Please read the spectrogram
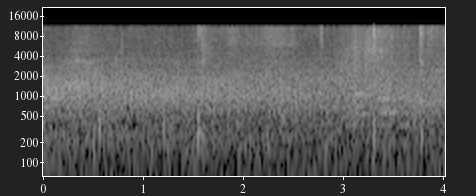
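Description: Steady outdoor background noise, with a few faint clicks scattered through it.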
